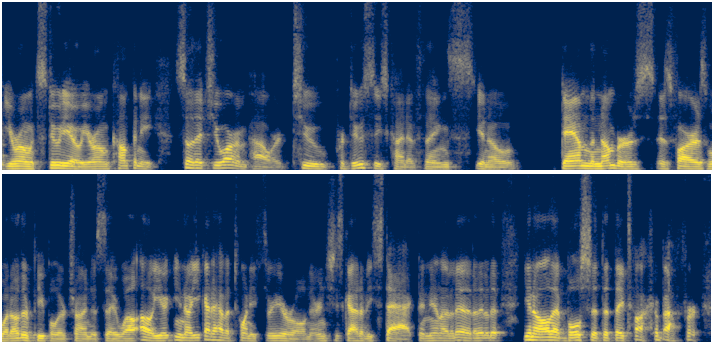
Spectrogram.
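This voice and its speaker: A man's voice: on the low side, a bit bright. Rambling middle-aged man, casual interviewer. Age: 50s. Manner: rambling, digressive, thinking aloud. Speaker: podcast interviewer.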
